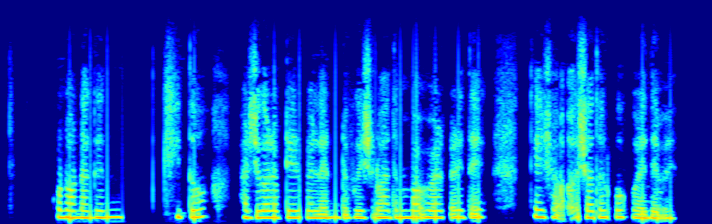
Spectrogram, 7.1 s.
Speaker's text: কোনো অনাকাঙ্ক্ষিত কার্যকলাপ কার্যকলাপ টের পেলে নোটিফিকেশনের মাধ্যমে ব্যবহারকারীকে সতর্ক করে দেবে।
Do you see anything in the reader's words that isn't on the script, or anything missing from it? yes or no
yes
